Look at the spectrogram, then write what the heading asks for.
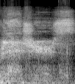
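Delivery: soft, hushed whispered word. Imitating a sales lady at Hecht's who would spray: whispered 'pleasures'. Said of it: "whisper like".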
